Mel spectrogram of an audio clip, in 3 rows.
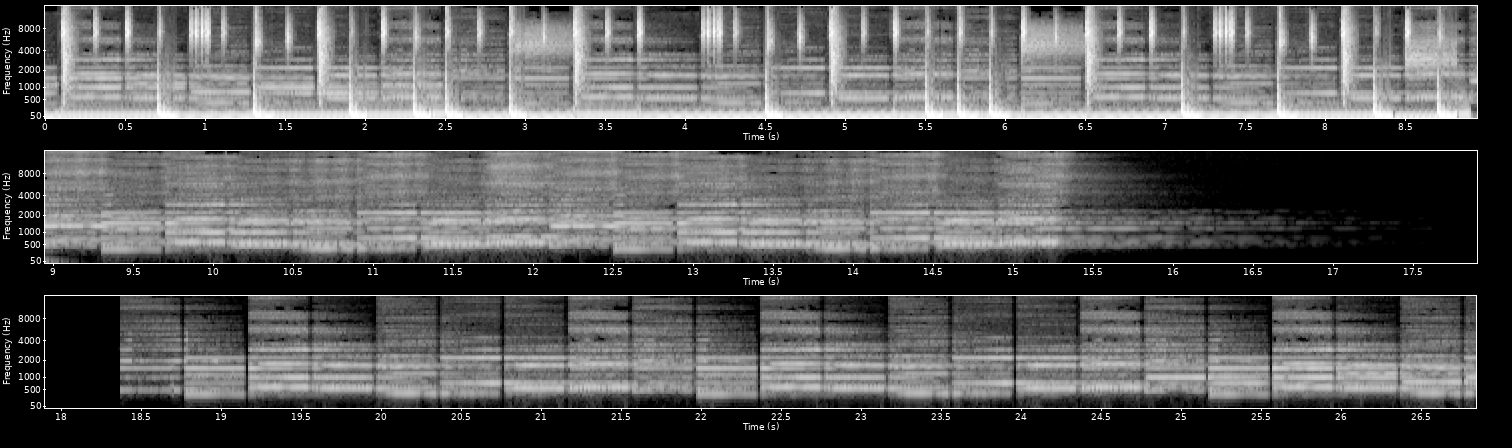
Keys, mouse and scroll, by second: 4.1 click, 5.0 KP_2, 5.2 KP_5, 6.4 click, 7.9-9.4 scroll up 1, 13.6 click, 16.4 space, 16.6 click, 16.7 space, 20.7 click.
